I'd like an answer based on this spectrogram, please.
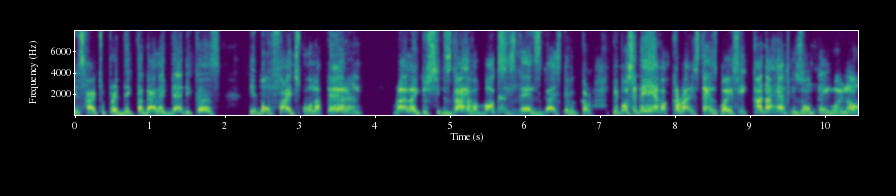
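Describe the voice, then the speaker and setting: Talking at a fairly quick pace with a Portuguese accent, a high-pitched man shows ordinary pitch variation in a dry, close recording with no echo. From Brazil (Sao Paulo). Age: 30s. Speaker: MMA coach. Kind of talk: interview. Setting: video call.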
